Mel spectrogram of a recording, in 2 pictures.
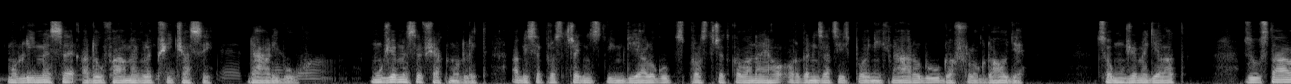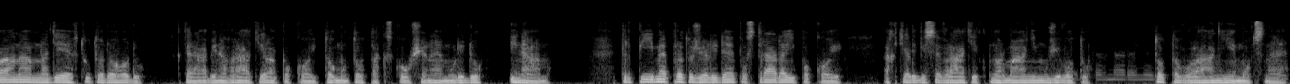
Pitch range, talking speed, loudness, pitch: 85-100 Hz, 140 wpm, -24 LUFS, 90 Hz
